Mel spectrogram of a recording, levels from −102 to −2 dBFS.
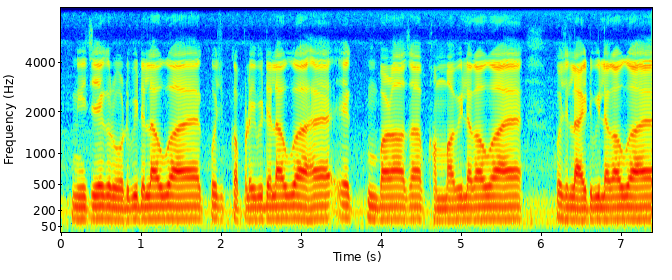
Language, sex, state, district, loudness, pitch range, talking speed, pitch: Hindi, male, Uttar Pradesh, Lalitpur, -16 LUFS, 115-120 Hz, 220 wpm, 115 Hz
